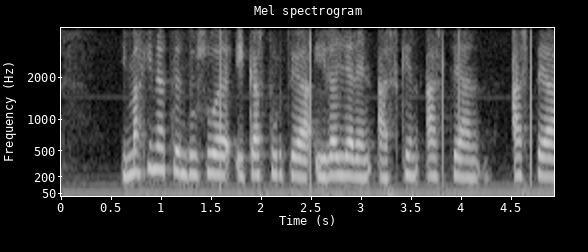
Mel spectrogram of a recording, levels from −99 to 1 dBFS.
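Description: Loud pops break into the speech at 1.58 s, 2.48 s, a double pop from 3.81 to 3.98 s, and 4.68 s. Each is a sharp, brief thump. It peaks at roughly 20 to 25 dB above the speech. The speech carries on underneath each one. A sudden voltage step or pulse entered the signal path. The likely cause is a plug, switch, static discharge or driver glitch. The speech sits inside the narrow call band, which stops at 4 kHz.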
